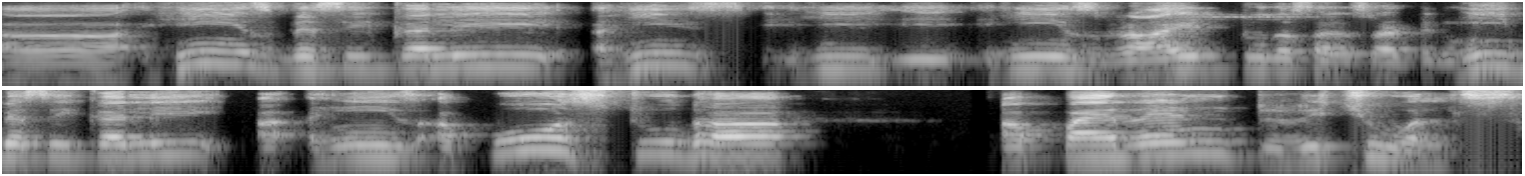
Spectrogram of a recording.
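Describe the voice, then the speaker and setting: A man with a Pakistani accent speaks very slowly at a high pitch, his intonation lively. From India. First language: Urdu. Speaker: professor. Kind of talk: interview. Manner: halting, many fillers.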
